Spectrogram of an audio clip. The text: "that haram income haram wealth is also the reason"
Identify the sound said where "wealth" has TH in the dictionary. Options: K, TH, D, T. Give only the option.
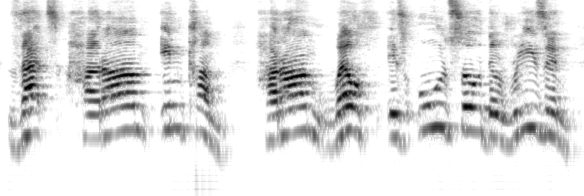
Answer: TH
